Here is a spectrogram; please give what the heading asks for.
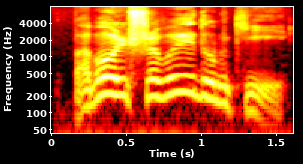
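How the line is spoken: Laughing. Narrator (Russian): смеялся Тимур

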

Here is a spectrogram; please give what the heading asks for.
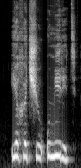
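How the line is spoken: Broken whisper. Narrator (Russian): снова прозвучала глубинная мысль, озвученная надломленным шепотом

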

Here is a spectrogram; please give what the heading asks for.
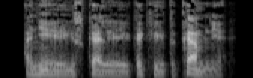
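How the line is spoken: Dull, muffled voice. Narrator (Russian): глухо произнес вор

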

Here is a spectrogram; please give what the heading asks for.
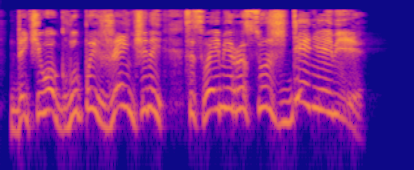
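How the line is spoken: Furious shout. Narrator (Russian): вне себя от гнева, крикнув

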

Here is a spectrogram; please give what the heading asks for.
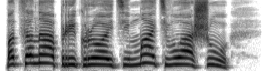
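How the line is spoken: Yelling in battle. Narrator (Russian): В своем последнем бою орал

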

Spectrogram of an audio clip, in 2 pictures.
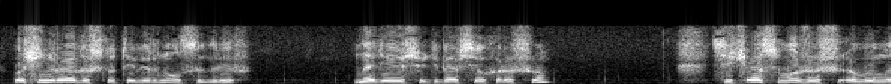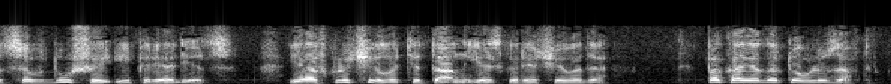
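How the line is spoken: Cheerful. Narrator (Russian): сказала весело

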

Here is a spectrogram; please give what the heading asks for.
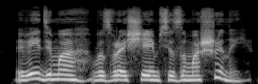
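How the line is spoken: Sighing. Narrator (Russian): вздохнул Гирзл

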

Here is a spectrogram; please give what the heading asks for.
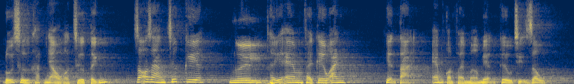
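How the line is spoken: Quiet, sarcastic. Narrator (Vietnamese): Hứa Gia Mộc không nhịn được, lặng lẽ châm chọc

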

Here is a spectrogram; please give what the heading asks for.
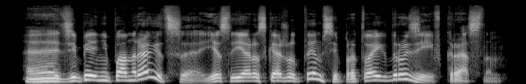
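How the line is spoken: Cheerful question. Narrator (Russian): весело спросил я

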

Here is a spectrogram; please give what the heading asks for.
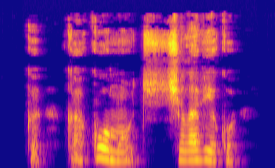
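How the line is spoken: Stammering question. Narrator (Russian): заикаясь, спросил я

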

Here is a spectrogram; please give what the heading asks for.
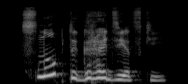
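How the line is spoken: Cheerful, then breaking off. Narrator (Russian): Начинаю весело и осекаюсь

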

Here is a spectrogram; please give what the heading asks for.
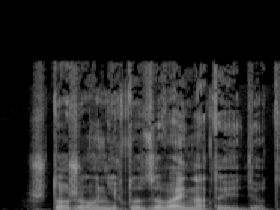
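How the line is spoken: Quiet. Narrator (Russian): негромко произнес Крот

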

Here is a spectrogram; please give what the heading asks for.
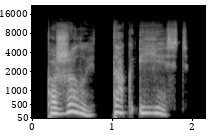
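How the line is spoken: Whispered against lips. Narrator (Russian): шепнула я ему в губы

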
